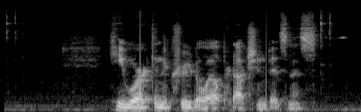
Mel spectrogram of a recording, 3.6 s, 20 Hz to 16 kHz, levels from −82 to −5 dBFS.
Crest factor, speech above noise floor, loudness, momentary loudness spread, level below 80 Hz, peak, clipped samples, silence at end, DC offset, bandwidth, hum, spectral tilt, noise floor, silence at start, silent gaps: 20 dB; 31 dB; -27 LUFS; 11 LU; -52 dBFS; -8 dBFS; under 0.1%; 0.15 s; under 0.1%; 11 kHz; none; -6 dB/octave; -57 dBFS; 1.1 s; none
